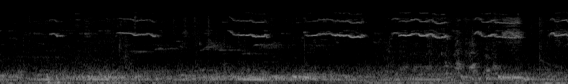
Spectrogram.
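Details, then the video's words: Black Afghan pigeons in Afghanistan giving low, murmuring coos that overlap in a steady rumble, while thin high whistled chirps from other birds ring above at intervals, indoors. "کفتر های مشکی افغانی"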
